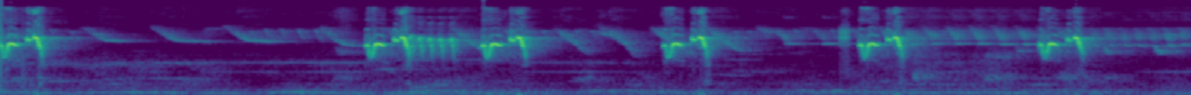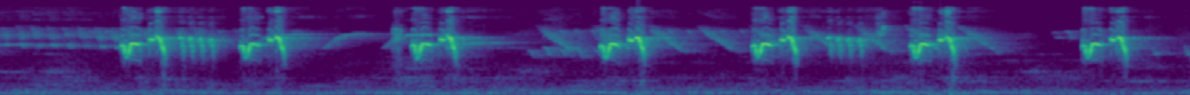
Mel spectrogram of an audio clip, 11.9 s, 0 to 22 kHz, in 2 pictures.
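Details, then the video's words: A wild prinia in full, lively song outdoors: bright, high, clipped double and triple chirps with short buzzy trills, repeated steadily about every 0.7 seconds, with a soft low rumble beneath. "Burung prenjak liar gacor di alam bebas."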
